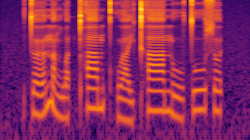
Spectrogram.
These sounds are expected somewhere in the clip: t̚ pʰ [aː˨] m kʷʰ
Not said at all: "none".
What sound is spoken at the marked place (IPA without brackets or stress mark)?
aː˧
